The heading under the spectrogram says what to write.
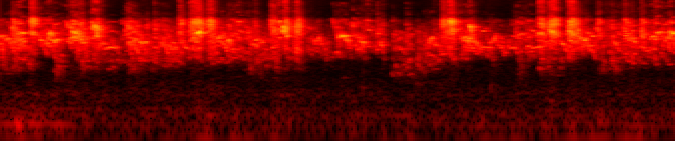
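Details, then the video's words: Happy budgerigar, an Australian parrot, chattering: a dense, continuous stream of rapid, scratchy chirps and warbled squeaks with irregular bursts that swell and fade, high-pitched, with no other clear sounds. "Budgie Noises to make them Dance"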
